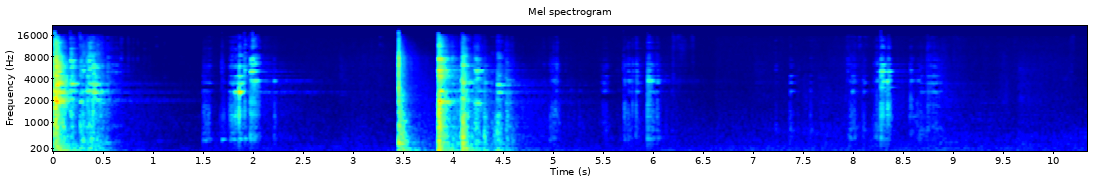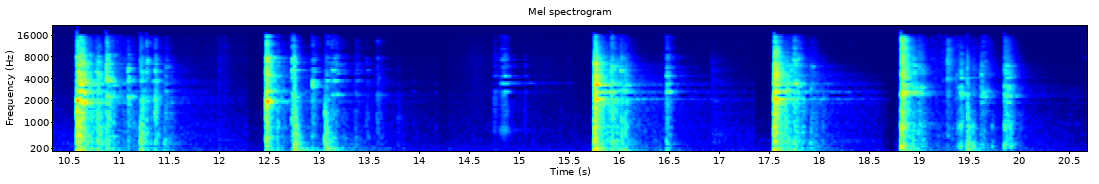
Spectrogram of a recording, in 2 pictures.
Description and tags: Throwing away glass bottles in a plastic glass trash container in a quiet courtyard.
bottle, bottles, break, breaking, container, echo, echoing, garbage, glass, junk, recycling, shards, shatter, shattered, smash, smashing, throw-glass, throwing-glass, trash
